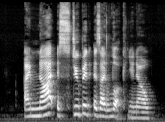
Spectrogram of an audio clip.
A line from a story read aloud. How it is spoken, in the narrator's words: Gilson roared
